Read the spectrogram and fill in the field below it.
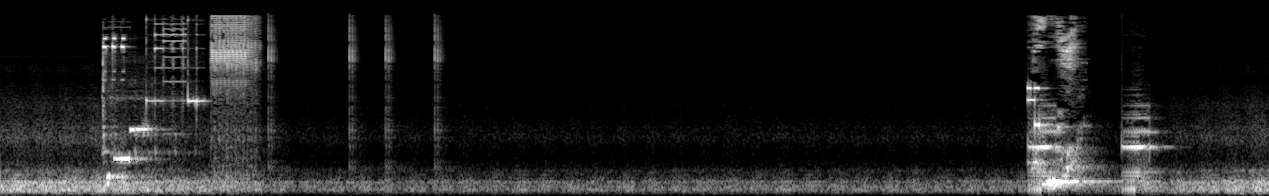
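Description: Short electronic beeps and chimes sound from a game menu.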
